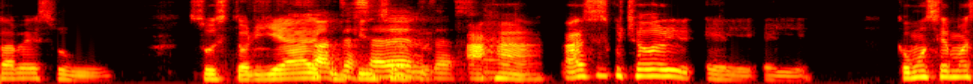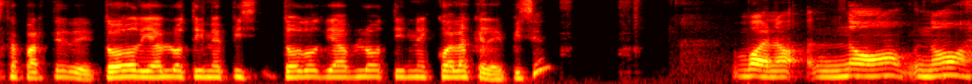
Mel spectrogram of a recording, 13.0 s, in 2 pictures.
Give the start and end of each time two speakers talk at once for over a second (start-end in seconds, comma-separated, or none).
1.9-3.4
